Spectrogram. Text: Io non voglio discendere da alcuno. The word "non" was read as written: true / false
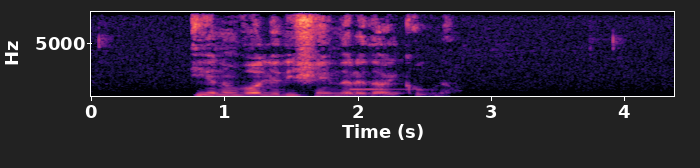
true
